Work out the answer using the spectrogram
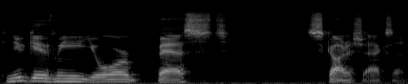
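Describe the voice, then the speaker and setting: A man's voice: mid-range voice, lively intonation, slow pace, pushed and bright. A young man co-hosting a casual podcast chat, a bit buzzed and rambling. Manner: tipsy and rambling. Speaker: podcast co-host.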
